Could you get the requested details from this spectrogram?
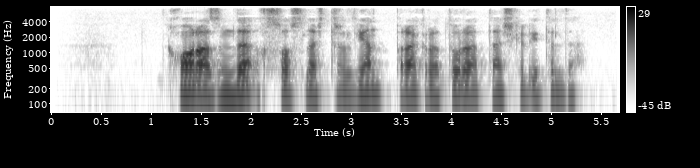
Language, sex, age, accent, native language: Uzbek, male, 25-34, Navoiy, Uzbek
